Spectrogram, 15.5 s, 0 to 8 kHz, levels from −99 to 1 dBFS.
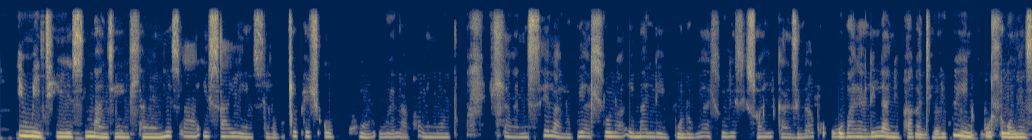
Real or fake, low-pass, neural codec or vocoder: real; 7.2 kHz; none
